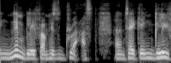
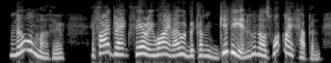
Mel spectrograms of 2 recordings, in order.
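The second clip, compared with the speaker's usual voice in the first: put-on higher, louder girlish voice; earnest young daughter; 9 semitones higher, 6 dB louder, faster than usual. A narrator's reading. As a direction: refuse firmly but politely.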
